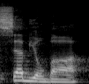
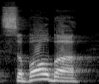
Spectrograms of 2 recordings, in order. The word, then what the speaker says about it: Sebulba: star wars insider and we thought his name was sebial ba after we found out you pronounced it subulba he still this is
